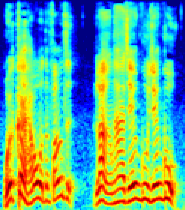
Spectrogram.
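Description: A man voicing a determined, hardworking little pig in a storybook reading, earnest and slow. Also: high voice, a little mellow, no room sound, pitched above the performer's own voice.

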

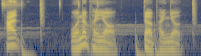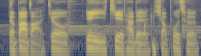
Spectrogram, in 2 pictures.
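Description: A young man with a Taiwanese Mandarin accent telling a story in casual podcast chat, animated, laughing often and acting out what people said. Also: mid-range voice. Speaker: podcast co-host.

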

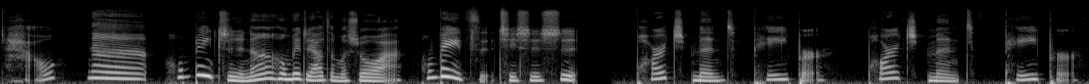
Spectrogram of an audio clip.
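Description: A woman's voice: a little high, sing-song, unhurried, hardly any pauses, mellow, no echo. A woman teaching English vocabulary, patiently spelling out each word letter by letter. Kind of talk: spoken vocabulary lesson.

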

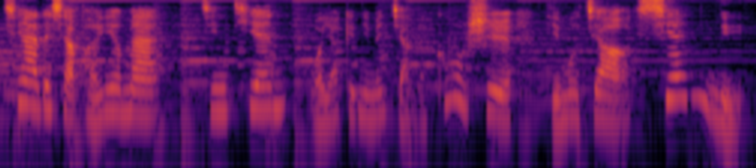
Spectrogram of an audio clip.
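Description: A woman reading a children's bedtime story in a gentle, expressive way. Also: a little high, measured pace, music in the background. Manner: gentle, expressive, sing-song.

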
